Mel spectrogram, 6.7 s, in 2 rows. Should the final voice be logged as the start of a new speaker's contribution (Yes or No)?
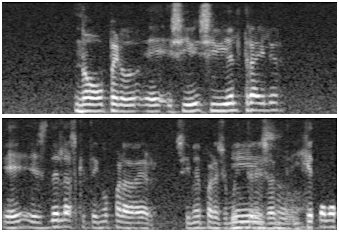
Yes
